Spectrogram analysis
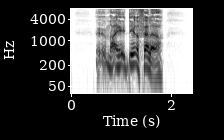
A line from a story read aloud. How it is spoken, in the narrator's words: quavered Lord Emsworth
